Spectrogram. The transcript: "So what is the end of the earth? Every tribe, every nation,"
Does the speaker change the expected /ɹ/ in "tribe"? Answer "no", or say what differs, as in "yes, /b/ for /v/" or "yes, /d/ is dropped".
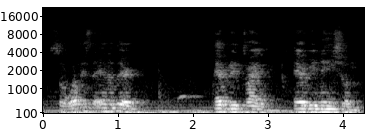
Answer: yes, /ɹ/ is dropped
